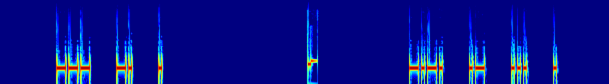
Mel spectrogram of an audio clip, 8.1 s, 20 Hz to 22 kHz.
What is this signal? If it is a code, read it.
Morse code, heard as a keyed tone, about 30 wpm, spaced as for 17 wpm, 700 Hz. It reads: ONE CASE
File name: Lesson 16f - Letter c - Words 30wpm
